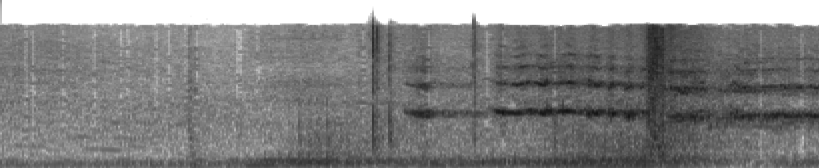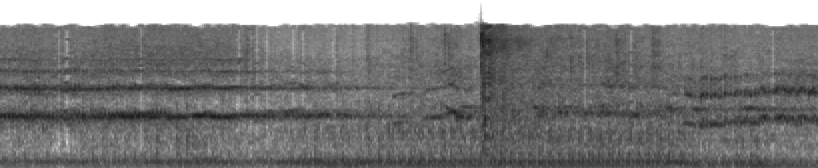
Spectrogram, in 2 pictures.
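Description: A car engine revving hard under a long tyre squeal, as an SUV drives into and shoves a small hatchback. Sharp bangs of impact about two, four and eight seconds in, the loudest near four seconds.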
